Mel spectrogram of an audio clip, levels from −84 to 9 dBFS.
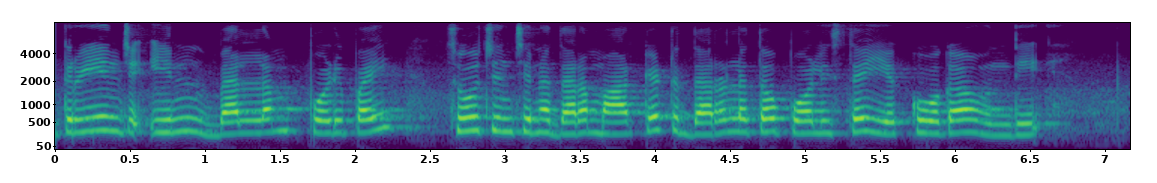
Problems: constant background noise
